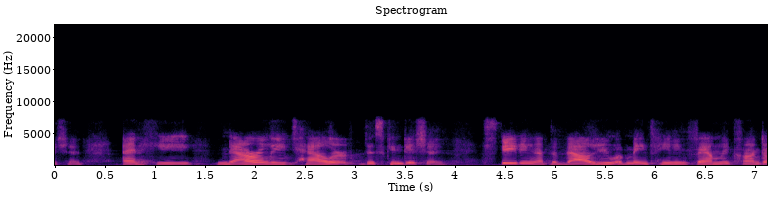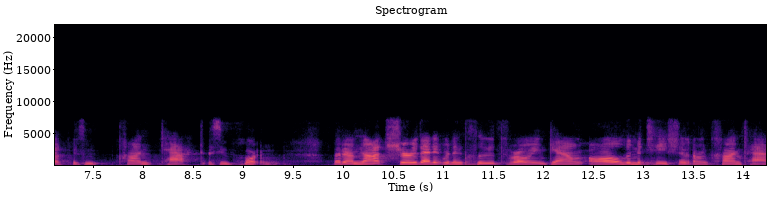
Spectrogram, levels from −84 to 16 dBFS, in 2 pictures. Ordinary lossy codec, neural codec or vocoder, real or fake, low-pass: Opus, 24 kbps; codec, 24 kHz, 1 kbps, SNAC; fake; 7.2 kHz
